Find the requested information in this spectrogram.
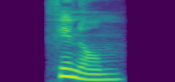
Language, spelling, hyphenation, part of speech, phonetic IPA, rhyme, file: Hungarian, finom, fi‧nom, adjective, [ˈfinom], -om, Hu-finom.ogg
- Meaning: 1. fine, delicate (made up of particularly small pieces) 2. delicious, tasty (having a pleasant or satisfying flavor) 3. refined, fine, delicate, gentle, polished 4. refined, gentle, tactful, subtle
